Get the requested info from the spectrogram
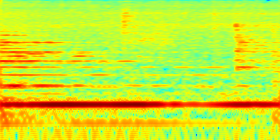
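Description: Electric guitar, a Les Paul-style single-cutaway, letting a single held note ring on and fade. A quieter higher note is picked near the end.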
